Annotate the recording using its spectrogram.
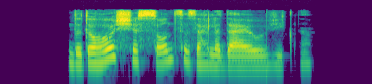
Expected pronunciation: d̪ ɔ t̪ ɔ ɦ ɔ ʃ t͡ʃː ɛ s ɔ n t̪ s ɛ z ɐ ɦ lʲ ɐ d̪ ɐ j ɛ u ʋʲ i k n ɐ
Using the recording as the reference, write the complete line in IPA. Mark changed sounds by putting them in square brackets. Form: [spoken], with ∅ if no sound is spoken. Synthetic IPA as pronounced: d̪ ɔ t̪ ɔ ɦ ɔ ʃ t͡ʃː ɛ s ɔ n t̪ s ɛ z ɐ ɦ lʲ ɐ d̪ [ɑ] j ɛ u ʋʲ i k n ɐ

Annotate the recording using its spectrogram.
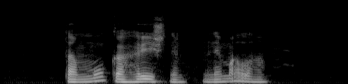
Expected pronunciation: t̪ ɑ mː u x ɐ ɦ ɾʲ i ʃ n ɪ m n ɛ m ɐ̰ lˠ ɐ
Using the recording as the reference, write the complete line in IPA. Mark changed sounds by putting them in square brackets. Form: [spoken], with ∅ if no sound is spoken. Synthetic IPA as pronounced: t̪ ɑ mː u [k] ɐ ɦ ɾʲ i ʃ n ɪ m n ɛ m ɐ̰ lˠ [ɑ]

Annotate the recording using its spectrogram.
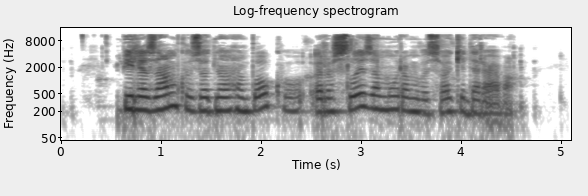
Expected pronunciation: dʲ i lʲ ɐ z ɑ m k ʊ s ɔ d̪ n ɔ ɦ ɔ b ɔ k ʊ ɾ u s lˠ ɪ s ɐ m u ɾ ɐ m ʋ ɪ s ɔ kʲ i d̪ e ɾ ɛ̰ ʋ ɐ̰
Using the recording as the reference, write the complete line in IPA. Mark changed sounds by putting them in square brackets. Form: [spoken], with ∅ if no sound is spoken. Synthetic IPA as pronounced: [bʲ] i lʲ ɐ z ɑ m k ʊ [z] ɔ d̪ n ɔ ɦ ɔ b ɔ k ʊ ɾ [ɔ] s lˠ ɪ [z] ɐ m u ɾ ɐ m ʋ ɪ s ɔ kʲ i d̪ e ɾ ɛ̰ ʋ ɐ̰

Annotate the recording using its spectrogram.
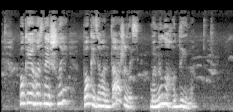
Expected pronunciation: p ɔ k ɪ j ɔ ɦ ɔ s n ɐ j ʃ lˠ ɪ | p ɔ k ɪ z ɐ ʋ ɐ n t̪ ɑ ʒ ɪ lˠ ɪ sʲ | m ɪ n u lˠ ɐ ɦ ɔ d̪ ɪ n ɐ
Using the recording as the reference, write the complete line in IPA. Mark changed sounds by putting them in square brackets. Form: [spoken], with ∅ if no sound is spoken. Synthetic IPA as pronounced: p ɔ k ɪ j ɔ ɦ ɔ [z] n ɐ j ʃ lˠ ɪ | p ɔ k ɪ z ɐ ʋ ɐ n t̪ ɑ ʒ ɪ lˠ ɪ sʲ | m ɪ n u lˠ ɐ ɦ ɔ d̪ ɪ n ɐ

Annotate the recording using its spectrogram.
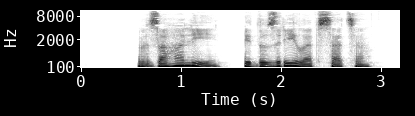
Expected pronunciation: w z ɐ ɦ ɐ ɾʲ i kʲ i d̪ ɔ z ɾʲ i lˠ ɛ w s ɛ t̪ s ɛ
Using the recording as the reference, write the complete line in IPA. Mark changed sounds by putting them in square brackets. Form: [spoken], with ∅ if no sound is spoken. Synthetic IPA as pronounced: w z ɐ ɦ ɐ [lʲ] i [pʲ] i d̪ ɔ z ɾʲ i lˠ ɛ w s ɛ t̪ s ɛ

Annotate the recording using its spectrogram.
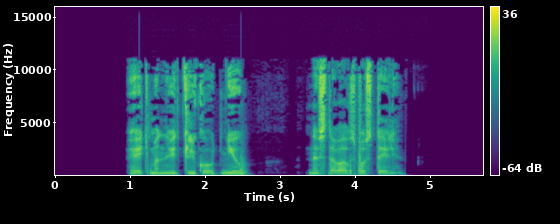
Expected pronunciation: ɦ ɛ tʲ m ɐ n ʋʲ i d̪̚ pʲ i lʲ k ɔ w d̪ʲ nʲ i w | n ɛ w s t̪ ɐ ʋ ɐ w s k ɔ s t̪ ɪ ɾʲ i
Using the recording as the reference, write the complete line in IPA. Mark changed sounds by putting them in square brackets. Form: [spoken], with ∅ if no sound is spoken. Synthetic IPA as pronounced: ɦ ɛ tʲ m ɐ n ʋʲ i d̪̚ [kʲ] i lʲ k ɔ w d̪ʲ nʲ i w | n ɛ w s t̪ ɐ ʋ [ɑ] w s [p] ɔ s t̪ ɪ [lʲ] i

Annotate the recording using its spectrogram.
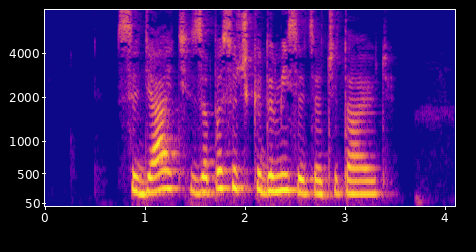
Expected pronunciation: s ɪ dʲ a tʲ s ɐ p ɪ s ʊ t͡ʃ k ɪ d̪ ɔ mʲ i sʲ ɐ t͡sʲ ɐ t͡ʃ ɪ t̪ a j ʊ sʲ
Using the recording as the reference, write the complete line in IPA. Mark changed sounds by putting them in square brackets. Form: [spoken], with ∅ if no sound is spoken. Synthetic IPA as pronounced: s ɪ dʲ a tʲ [z] ɐ p ɪ s ʊ t͡ʃ k ɪ d̪ ɔ mʲ i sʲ ɐ t͡sʲ ɐ t͡ʃ ɪ t̪ [ɑ] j ʊ [tʲ]

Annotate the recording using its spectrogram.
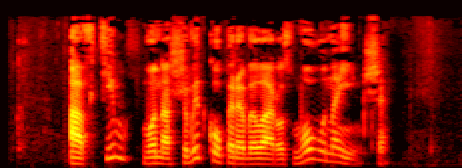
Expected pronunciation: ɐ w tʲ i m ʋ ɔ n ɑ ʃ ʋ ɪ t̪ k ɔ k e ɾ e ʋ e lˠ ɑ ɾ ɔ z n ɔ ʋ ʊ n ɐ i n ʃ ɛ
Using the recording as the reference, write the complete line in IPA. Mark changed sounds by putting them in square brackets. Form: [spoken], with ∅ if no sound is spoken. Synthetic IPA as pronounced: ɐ w tʲ i m ʋ ɔ n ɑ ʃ ʋ ɪ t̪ k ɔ [p] e ɾ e ʋ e lˠ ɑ ɾ ɔ z [m] ɔ ʋ ʊ n ɐ i n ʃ ɛ

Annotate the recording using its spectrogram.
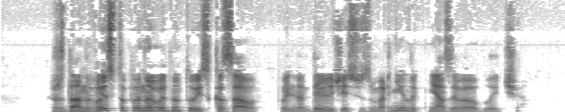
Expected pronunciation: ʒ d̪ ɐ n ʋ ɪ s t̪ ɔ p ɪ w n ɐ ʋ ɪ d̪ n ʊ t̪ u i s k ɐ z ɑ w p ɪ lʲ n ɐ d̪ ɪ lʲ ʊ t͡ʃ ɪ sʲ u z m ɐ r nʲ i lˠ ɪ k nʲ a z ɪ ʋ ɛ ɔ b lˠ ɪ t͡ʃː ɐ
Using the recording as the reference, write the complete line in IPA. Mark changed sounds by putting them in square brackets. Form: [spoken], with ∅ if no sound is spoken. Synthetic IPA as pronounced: ʒ d̪ [ɑ] n ʋ ɪ s t̪ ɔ p ɪ w n ɐ ʋ ɪ d̪ n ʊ t̪ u i s k ɐ z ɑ w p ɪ lʲ n ɐ d̪ ɪ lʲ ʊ t͡ʃ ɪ sʲ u z m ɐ r nʲ i lˠ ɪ k nʲ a z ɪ ʋ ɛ ɔ b lˠ ɪ t͡ʃː ɐ

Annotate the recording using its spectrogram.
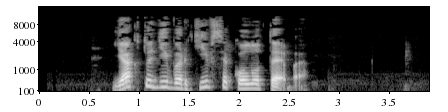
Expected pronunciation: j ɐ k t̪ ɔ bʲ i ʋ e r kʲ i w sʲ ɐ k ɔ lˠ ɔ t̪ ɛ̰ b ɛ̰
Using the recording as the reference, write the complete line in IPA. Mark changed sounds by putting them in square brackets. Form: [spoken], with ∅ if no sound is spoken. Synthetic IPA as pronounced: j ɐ k t̪ ɔ [dʲ] i ʋ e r kʲ i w sʲ ɐ k ɔ lˠ ɔ t̪ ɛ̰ b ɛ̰

